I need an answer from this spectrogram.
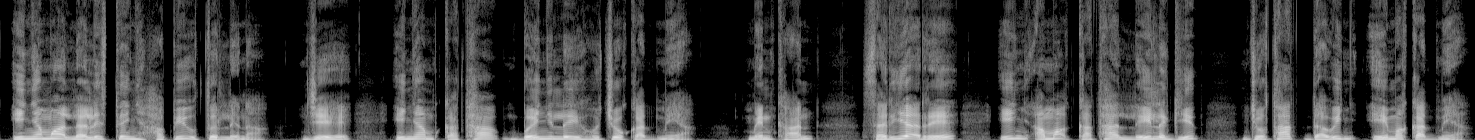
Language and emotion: Santali, surprised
